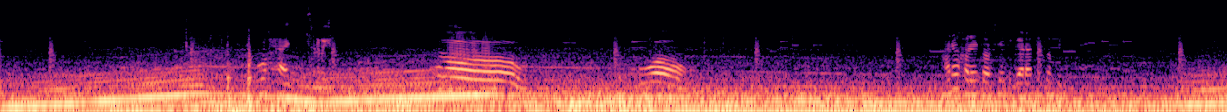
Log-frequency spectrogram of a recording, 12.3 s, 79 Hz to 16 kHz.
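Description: BMW M52B30 3.0-litre straight-six in an E36, heard from inside the cabin. It accelerates with rising pitch, drops at an upshift about two seconds in, and climbs again. After a second upshift near five seconds it settles into a steady low cruising drone.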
